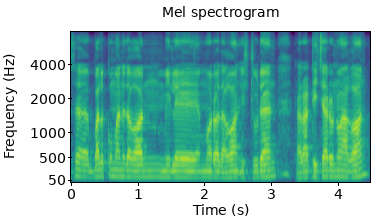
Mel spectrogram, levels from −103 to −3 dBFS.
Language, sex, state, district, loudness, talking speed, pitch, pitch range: Chakma, male, Tripura, Unakoti, -18 LUFS, 145 wpm, 120 Hz, 120-125 Hz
